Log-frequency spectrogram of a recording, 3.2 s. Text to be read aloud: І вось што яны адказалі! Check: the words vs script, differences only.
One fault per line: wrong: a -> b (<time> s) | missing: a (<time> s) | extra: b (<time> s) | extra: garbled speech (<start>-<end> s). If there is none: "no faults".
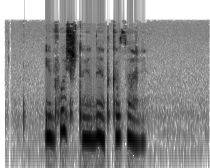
no faults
